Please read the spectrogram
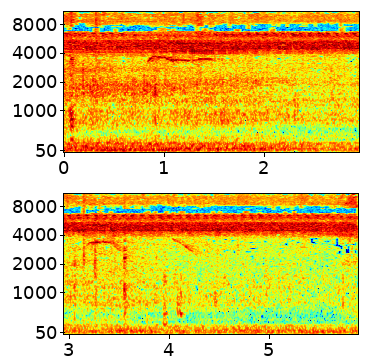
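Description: Faint steady insect chorus, a high even trill, over a low rumble, with a few brief faint high chirps about a second and about three seconds in.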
